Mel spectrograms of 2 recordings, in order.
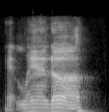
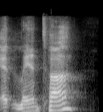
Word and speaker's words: Atlanta: That's how you pronounce it, by the way. Atlanta, N-U-H on the end. I'm from Atlanta. If you say Atlanta, that's an automatic sign you're not from Atlanta.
